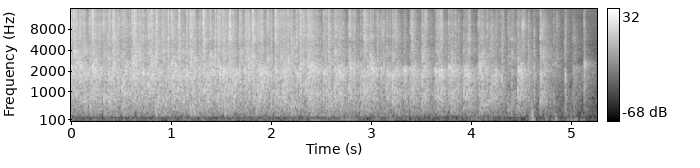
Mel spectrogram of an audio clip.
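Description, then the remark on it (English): A crowd at a candidate forum with the League of Women Voters applauds loudly and steadily to welcome two candidates, a dense wash of many hands clapping that holds for several seconds before thinning into scattered individual claps at the end. “So, please turn off your phones if you have them on already, and refrain from applause, and please welcome our two candidates.”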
